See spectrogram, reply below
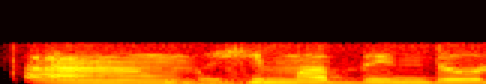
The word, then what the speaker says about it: Hima Bindu: Hima Bindu Labu, I spell it.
